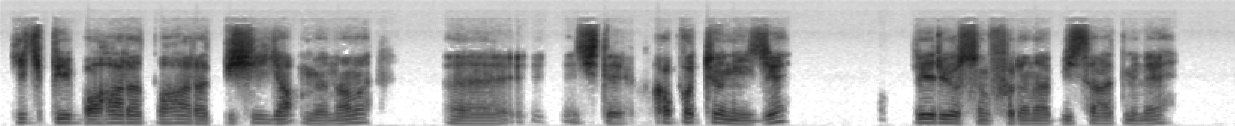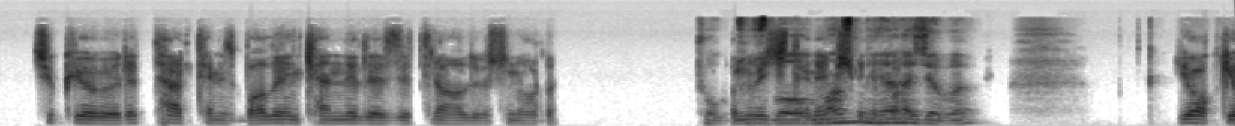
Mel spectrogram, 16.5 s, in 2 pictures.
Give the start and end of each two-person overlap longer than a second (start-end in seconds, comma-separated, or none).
13.1-14.3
